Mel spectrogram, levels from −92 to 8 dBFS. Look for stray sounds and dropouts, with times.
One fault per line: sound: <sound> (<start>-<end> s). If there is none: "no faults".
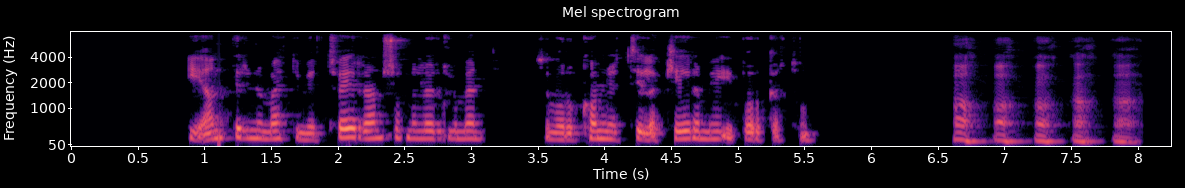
sound: laugh (6.6-8.0 s)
